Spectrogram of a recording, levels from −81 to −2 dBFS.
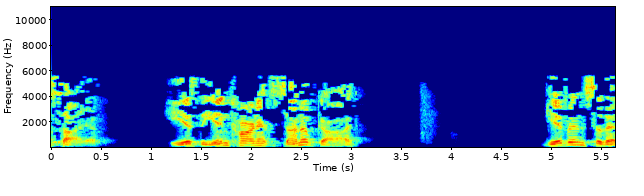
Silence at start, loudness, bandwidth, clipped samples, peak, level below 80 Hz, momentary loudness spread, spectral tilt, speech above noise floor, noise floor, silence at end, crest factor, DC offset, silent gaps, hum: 0 s; -18 LUFS; 5.8 kHz; under 0.1%; -2 dBFS; -76 dBFS; 13 LU; -8 dB/octave; 34 dB; -53 dBFS; 0 s; 20 dB; under 0.1%; 0.70-1.10 s, 3.29-3.65 s, 4.17-4.89 s; none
